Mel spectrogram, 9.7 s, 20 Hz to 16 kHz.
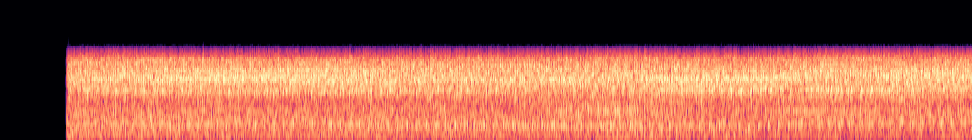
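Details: Mazda 3 2.3 petrol engine idling right after an engine rebuild with a new head, steady busy clattery mid-range noise of unclear cause; owner asks what it is.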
